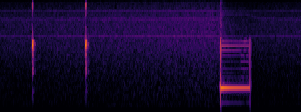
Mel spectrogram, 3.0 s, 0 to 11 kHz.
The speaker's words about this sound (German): Beim nächsten Ton ist es 20 Uhr 20 und 10 Sekunden.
